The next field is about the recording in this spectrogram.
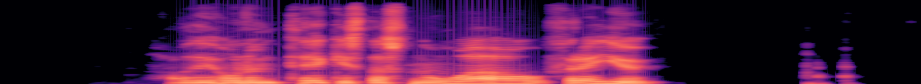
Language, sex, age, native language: Icelandic, male, 20-29, Icelandic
